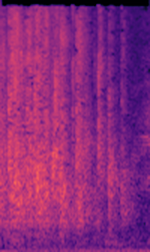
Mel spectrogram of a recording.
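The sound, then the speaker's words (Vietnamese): An audience at Hải Đức pagoda claps steadily for about two seconds in praise of their own merit, a dense wash of many overlapping hand claps at a fairly even loudness, tapering slightly toward the end. “Vậy thì xin cho một đoàn pháo tay tán thưởng, tán dương công đức của quý vị.”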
